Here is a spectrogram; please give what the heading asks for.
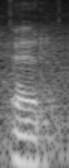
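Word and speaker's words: heir: एर, इसको हेयर नहीं बोलते, इसको एर बोलते हैं। एच को साइलेंट सा कर दो, एर।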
